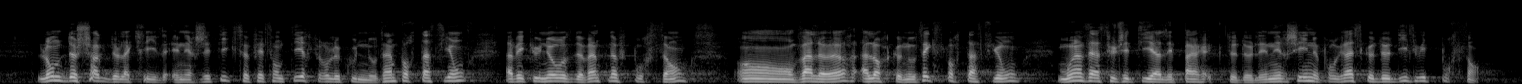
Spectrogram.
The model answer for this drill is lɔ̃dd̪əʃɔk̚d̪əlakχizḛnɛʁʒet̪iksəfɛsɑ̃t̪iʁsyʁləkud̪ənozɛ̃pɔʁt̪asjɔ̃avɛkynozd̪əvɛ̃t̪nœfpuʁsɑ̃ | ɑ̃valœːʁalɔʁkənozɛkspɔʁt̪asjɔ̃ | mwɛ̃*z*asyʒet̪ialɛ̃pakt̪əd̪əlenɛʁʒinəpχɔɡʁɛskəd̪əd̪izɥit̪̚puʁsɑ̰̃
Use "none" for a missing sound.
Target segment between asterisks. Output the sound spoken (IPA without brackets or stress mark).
z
